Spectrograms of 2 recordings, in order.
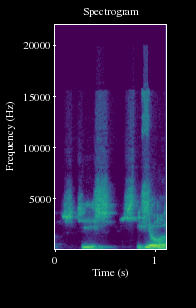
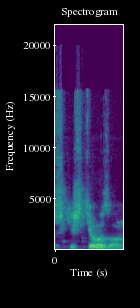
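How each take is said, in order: First: It is said slowly, split into two parts. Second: It is said quickly as one run-together word.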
